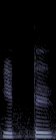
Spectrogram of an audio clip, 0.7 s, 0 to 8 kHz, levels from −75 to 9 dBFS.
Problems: none marked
